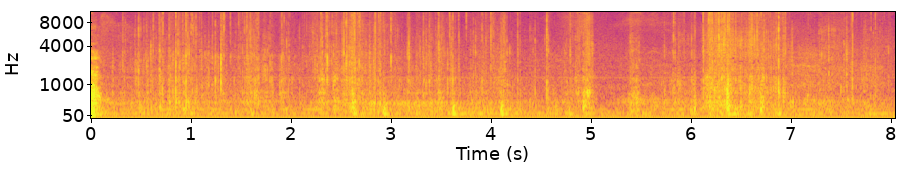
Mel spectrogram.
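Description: Faint rustling and light clicks of hands working a tomato cutting into a small plastic pot of soil, with a short, slightly louder rustle near the end.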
